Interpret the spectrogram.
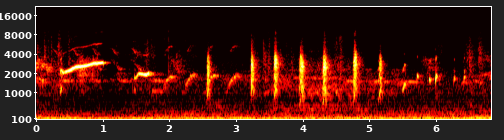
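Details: Mature forest-caught white-rumped shama singing many varied phrases alongside a laughingthrush: a long rising whistle, a short whistled note, then a run of sharp, clipped notes repeated about every half second over a low steady hum.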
